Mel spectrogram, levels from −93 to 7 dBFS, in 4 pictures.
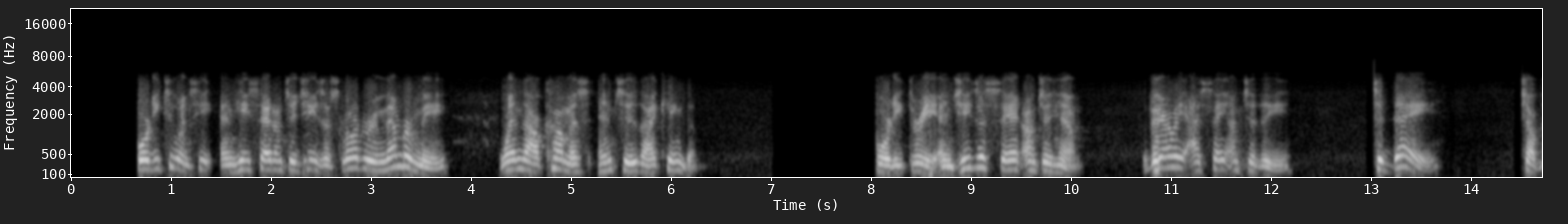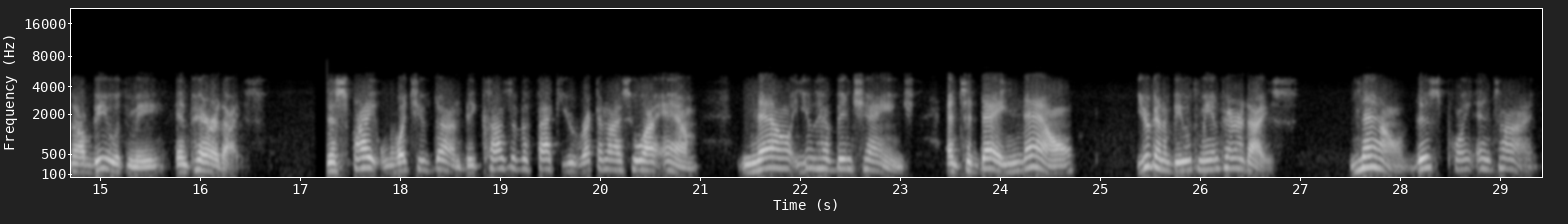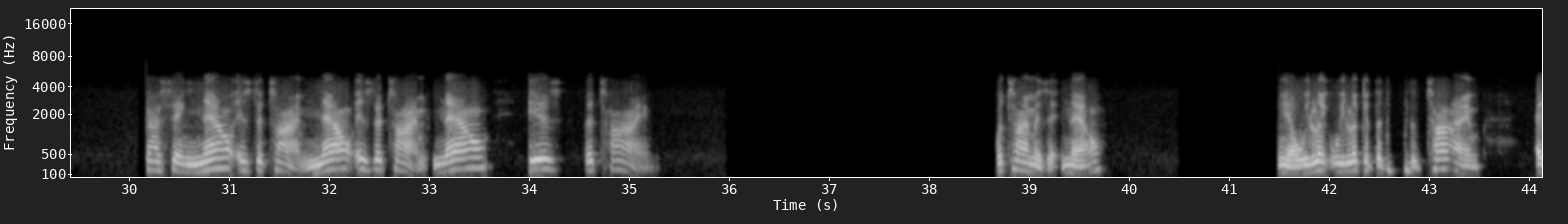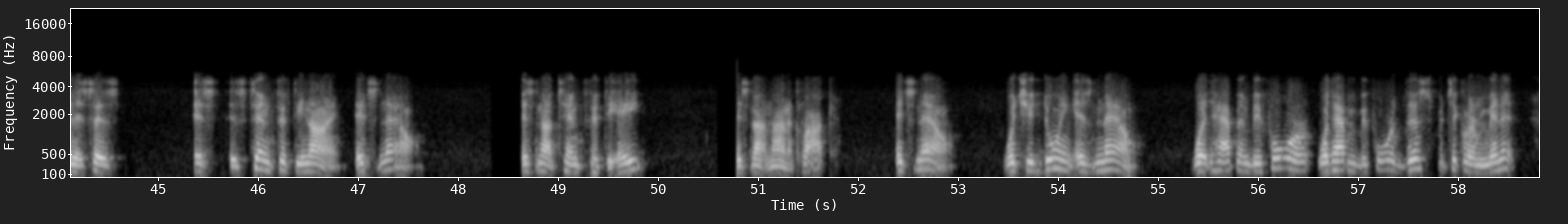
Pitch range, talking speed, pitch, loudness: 150-205 Hz, 135 wpm, 180 Hz, -23 LUFS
